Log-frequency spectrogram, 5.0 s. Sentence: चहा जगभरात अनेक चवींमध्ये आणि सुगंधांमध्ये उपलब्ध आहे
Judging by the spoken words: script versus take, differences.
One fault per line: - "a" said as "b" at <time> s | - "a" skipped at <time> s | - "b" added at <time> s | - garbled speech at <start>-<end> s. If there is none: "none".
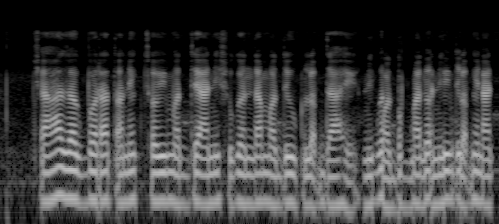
- garbled speech at 3.7-5.0 s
